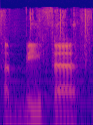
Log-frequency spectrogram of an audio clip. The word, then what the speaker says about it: Ibiza: It's pronounced Ibiza, Nicki Minaj.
